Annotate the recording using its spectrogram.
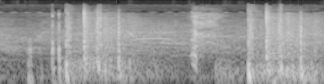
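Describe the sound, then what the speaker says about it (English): Fireworks bursting at a high school football game, Gallia Academy vs. Boyd County, a rapid run of sharp cracks and pops in clusters, with a crowd murmuring underneath. "saved a few extra fireworks at the end for those reserves in the game"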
